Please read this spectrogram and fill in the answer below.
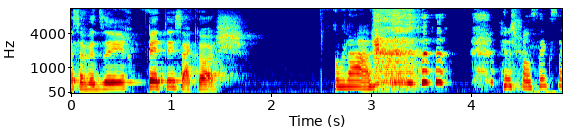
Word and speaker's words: coche: Qu'est-ce que ça veut dire péter sa coche?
